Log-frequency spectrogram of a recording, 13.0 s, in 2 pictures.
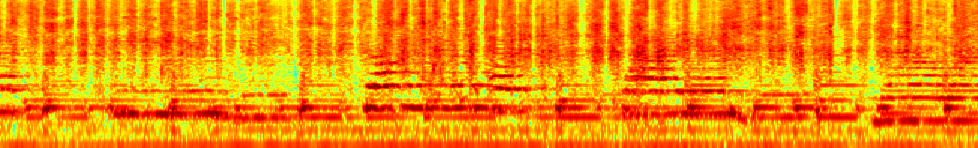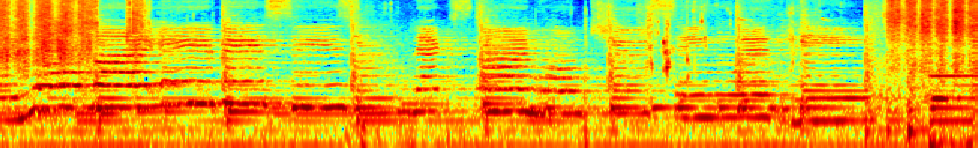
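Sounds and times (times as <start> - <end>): brush scrubbing plastic toy: 0.0 - 7.6, 12.4 - 13.0.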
